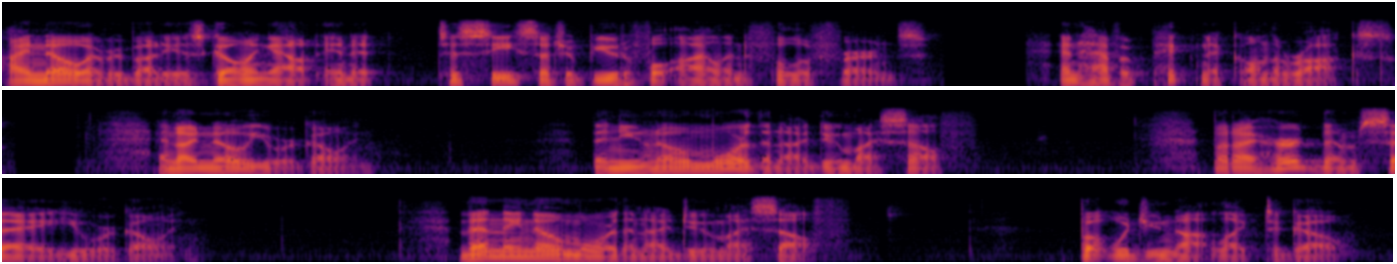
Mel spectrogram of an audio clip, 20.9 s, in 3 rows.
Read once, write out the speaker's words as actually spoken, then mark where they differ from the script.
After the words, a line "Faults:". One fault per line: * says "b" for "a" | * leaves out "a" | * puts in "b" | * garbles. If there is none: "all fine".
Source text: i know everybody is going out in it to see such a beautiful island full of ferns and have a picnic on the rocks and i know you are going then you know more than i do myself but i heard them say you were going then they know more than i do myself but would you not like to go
i know everybody is going out in it to see such a beautiful island full of ferns and have a picnic on the rocks and i know you are going then you know more than i do myself but i heard them say you were going then they know more than i do myself but would you not like to go
Faults:
all fine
